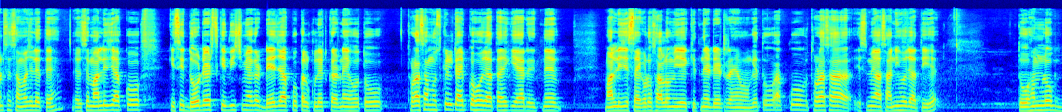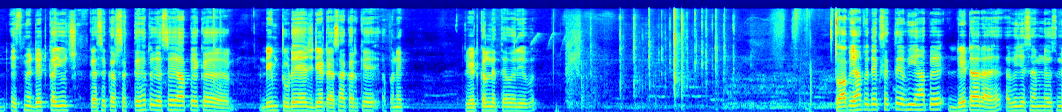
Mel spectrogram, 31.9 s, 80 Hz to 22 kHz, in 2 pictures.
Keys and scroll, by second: 18.9 space, 25.1 space, 25.8 space.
